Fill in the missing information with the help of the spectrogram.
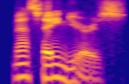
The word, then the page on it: Messeigneurs: American English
